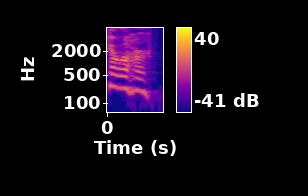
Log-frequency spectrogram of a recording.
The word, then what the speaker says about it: Kelleher: Kelleher. Kelleher today. It's that Irish pronunciation, Yeah.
